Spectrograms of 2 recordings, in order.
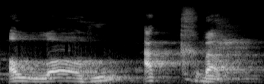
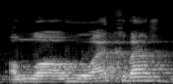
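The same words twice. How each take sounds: First: The two words join with no sound between. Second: An extra 'wa' sound separates the two words. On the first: Allah is the Greatest. The speaker calls it right. "Padahal yang betul" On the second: Allah and the Great One. The speaker calls it wrong. "tidak boleh diselingi di tengahnya dengan kalimat apa? Wow"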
